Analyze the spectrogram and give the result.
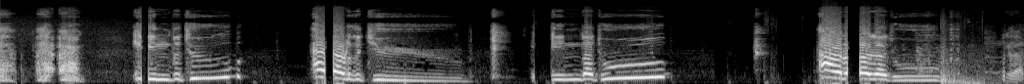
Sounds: Speech

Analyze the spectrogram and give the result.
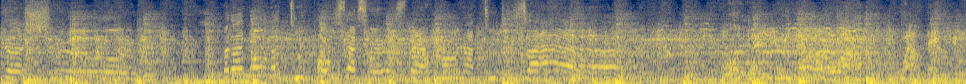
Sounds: Yell

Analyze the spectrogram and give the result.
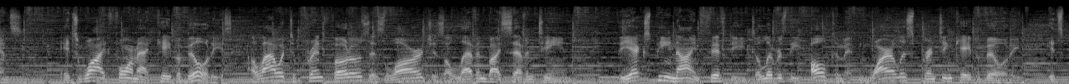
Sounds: Music, Speech

